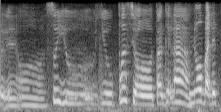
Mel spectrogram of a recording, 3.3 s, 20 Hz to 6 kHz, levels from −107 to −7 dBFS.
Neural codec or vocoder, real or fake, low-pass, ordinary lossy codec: none; real; 5.4 kHz; none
